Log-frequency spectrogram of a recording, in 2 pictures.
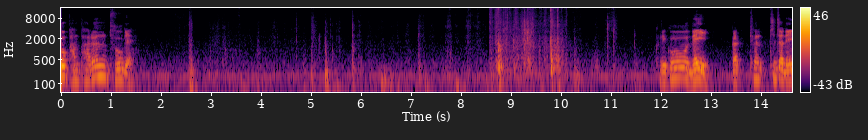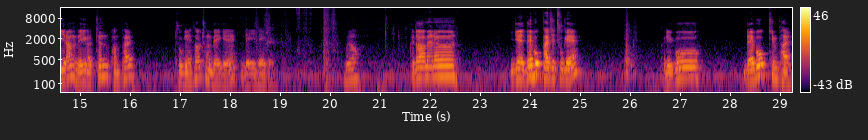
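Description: Clothes rustle as they are folded and packed.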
